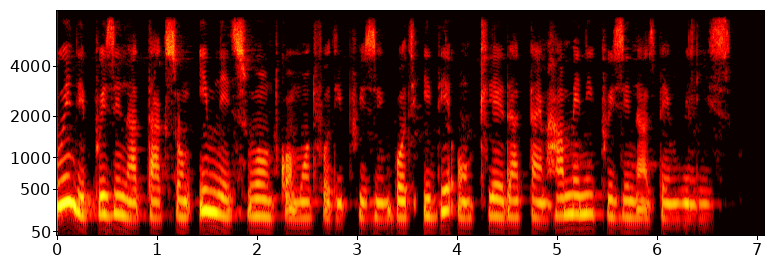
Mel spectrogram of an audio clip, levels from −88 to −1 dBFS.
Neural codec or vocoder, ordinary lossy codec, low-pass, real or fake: none; none; 7.2 kHz; real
